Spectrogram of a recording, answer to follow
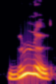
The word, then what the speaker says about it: bleu: Bleu, bleu, blue, blue, bleu. Pronunciation won't change if it's feminine.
